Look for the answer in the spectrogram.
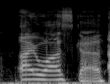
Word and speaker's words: Ayahuasca: Ayahuasca. – Ayahuasca.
